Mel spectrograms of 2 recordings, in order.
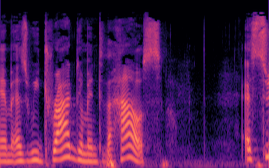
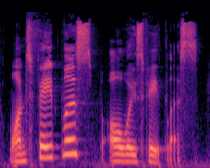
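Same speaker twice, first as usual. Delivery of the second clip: usual speaking voice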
